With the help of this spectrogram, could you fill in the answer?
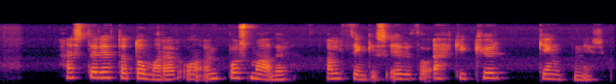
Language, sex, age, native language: Icelandic, female, 40-49, Icelandic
